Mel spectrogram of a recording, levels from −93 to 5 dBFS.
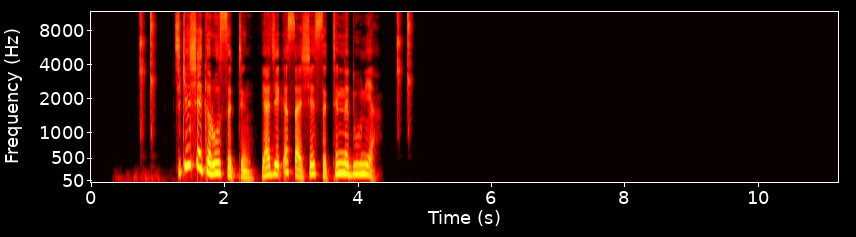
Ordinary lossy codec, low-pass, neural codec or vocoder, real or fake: none; none; none; real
